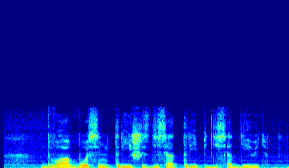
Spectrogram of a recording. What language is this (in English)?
Russian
